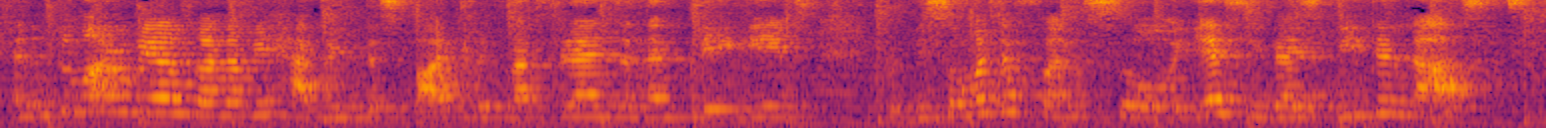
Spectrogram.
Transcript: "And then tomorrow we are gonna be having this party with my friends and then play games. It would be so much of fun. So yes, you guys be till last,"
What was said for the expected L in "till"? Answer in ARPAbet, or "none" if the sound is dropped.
N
